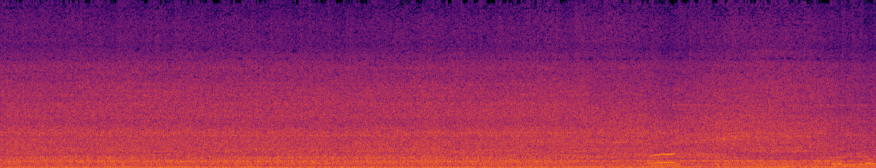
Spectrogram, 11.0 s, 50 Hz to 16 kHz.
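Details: Steady, even low rumble with no knocks, misses or squeals from an 88–98 Chevrolet Silverado 5.7 L V8 idling smoothly and healthy. The water pump was just replaced for a morning coolant drip, and the engine is being checked for leaks.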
